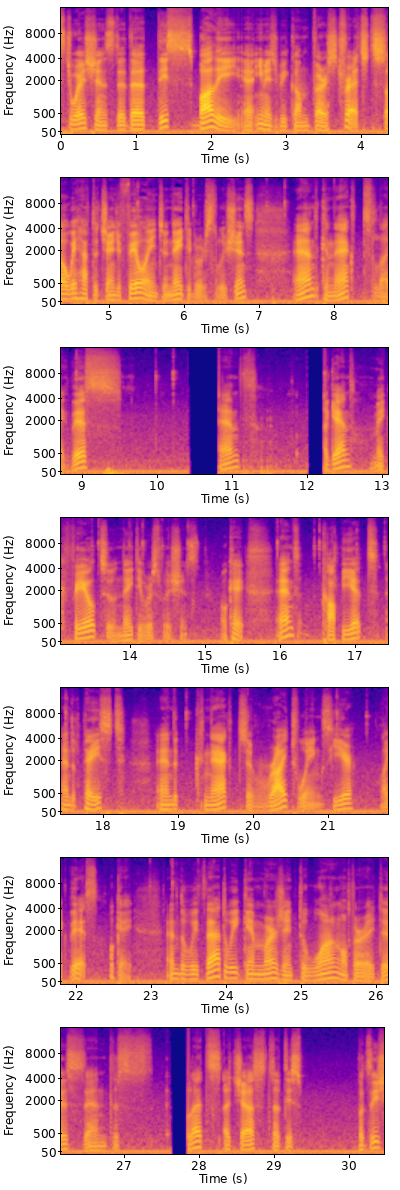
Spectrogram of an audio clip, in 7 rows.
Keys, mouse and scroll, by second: 3.8 click, 5.4 click, 6.2 click, 7.2 click, 8.4-9.1 drag, 10.1 click, 10.8 click, 11.2 middle click, 12.3 click, 13.6 click, 14.1 click, 14.6 click, 15.7 click, 16.6 click, 17.0 ctrl+z, 17.5 click, 17.8 ctrl+x, 19.1 click, 20.1-21.3 drag, 21.6-22.3 drag, 23.1 click, 23.7-24.1 drag, 25.8-27.7 drag, 27.7 middle click, 28.3-30.4 middle drag.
